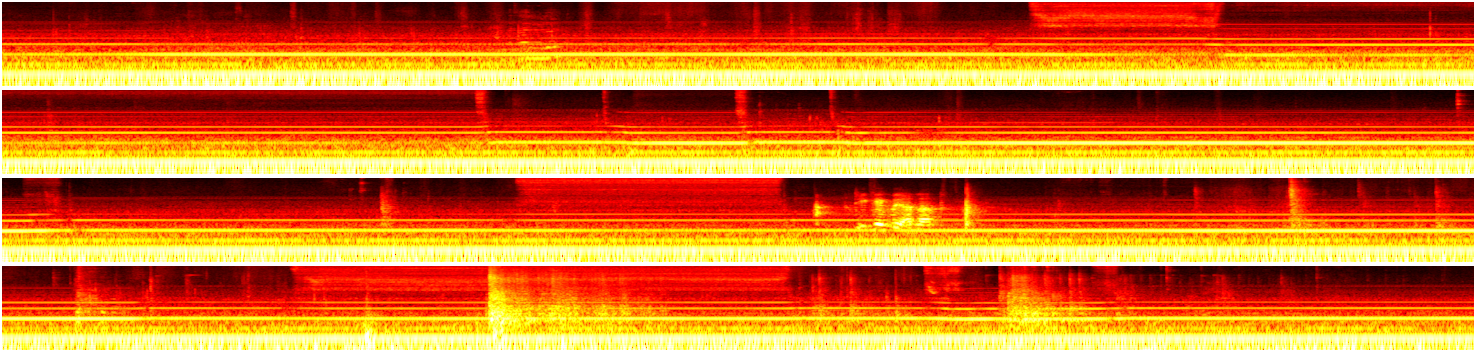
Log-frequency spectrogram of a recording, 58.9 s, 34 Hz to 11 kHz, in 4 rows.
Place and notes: {"title": "helgoland südhafen - funny girl läuft aus", "date": "2014-02-11 16:10:00", "description": "funny girl läuft aus dem helgoländer südhafen aus", "latitude": "54.17", "longitude": "7.90", "timezone": "Europe/Berlin"}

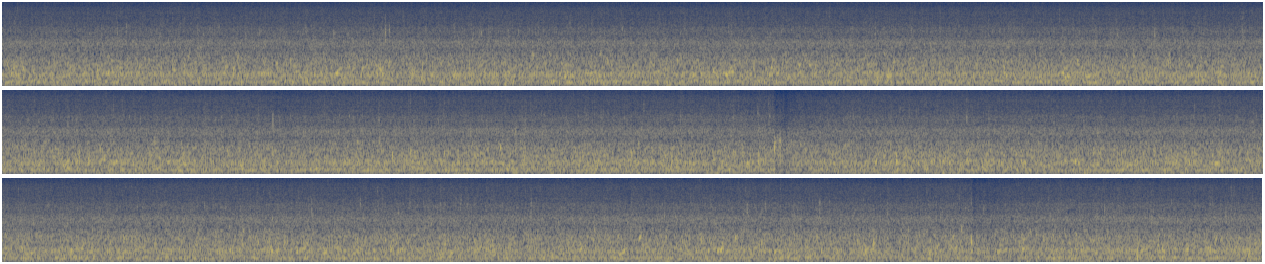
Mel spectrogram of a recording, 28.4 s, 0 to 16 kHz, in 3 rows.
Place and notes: {"date": "2011-07-14 18:58:00", "description": "Florac, La Source du Pêcher", "latitude": "44.32", "longitude": "3.59", "altitude": "568", "timezone": "Europe/Paris"}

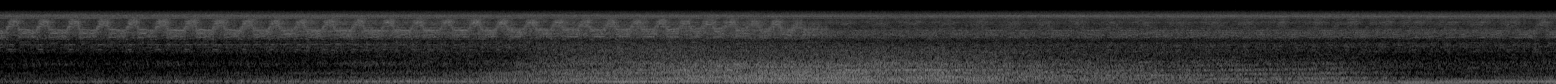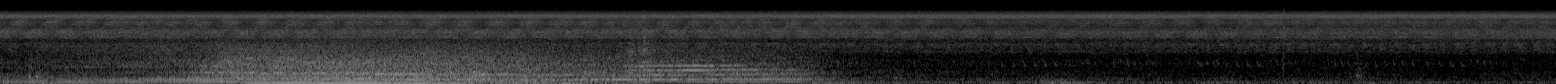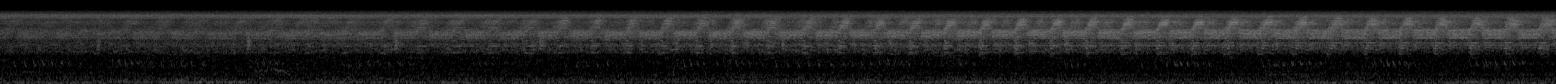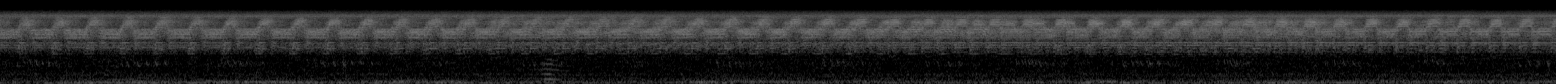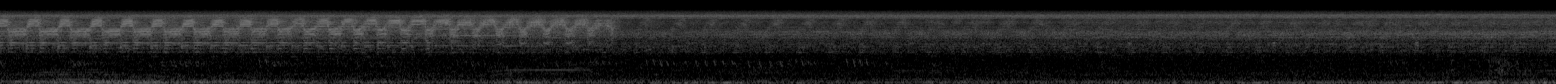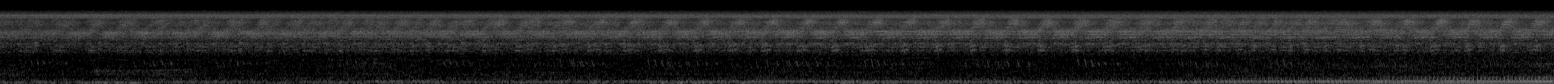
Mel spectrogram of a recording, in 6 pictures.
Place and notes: {"title": "種瓜路, 桃米里, 埔里鎮 - Cicadas sound", "date": "2016-06-07 09:55:00", "description": "Cicadas cry, Traffic Sound, Bird sounds\nZoom H2n MS+XY", "latitude": "23.95", "longitude": "120.91", "altitude": "598", "timezone": "Asia/Taipei"}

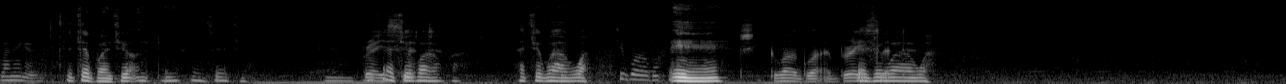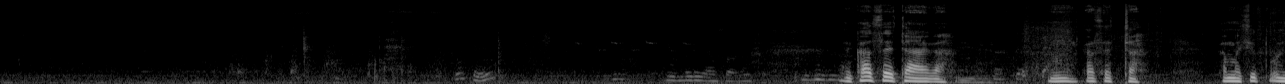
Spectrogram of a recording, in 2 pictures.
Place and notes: {"title": "BaTonga Museum, Binga, Zimbabwe - Janet and Luyando - colours of beets...", "date": "2012-11-12 11:40:00", "description": "…. during our following conversation, Janet is putting on various artifacts and parts of a bride’s beets costume while she’s explaining and telling stories of rituals and customs.… towards the end of this long real-time take, she mentions also the women’s custom of placing red beets on the bed, indicating to her husband that she’s in her menstrual cycle … (this is the image that you can hear the painter Agness Buya Yombwe in Livingstone refer to…)\n(in ChiTonga with summary translations)", "latitude": "-17.62", "longitude": "27.35", "altitude": "609", "timezone": "Africa/Harare"}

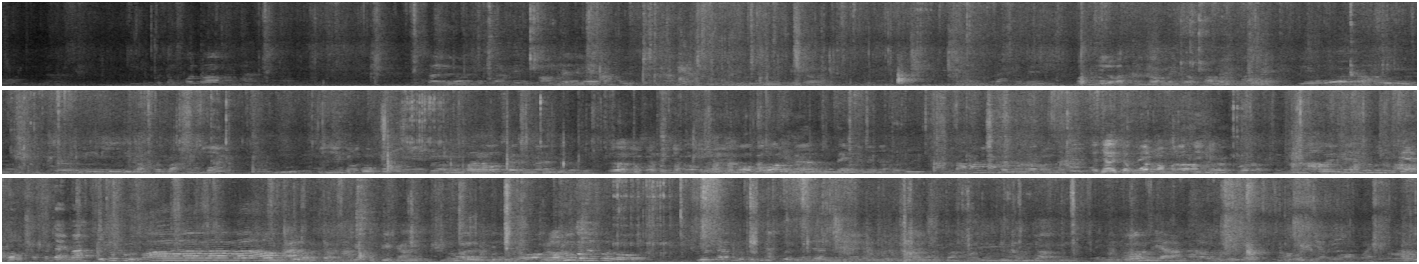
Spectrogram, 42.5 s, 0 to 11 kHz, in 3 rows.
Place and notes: {"date": "2009-04-20 15:17:00", "description": "Luang Prabang, Wat Xieng Thong, workers", "latitude": "19.90", "longitude": "102.14", "timezone": "Asia/Vientiane"}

